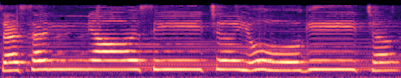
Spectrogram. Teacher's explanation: ರಸ್ವ ಇದ್ದ ಕಾರಣ ಮುಂದಿನ ಶಬ್ದ ಸನ್ಯಾಸಿ ಅದಕ್ಕೆ ಜೋಡಿಸಿ ಸನ್ಯಾಸಿ ಚ ಯೋಗಿಚ ಎರಡು ಚರಣದಲ್ಲಿ ಬಂದಿರೋ ಎರಡು ಚ ರಸ್ವ ಬರಬೇಕು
